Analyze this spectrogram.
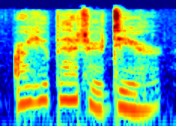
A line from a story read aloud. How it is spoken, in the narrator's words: whispered Rachel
